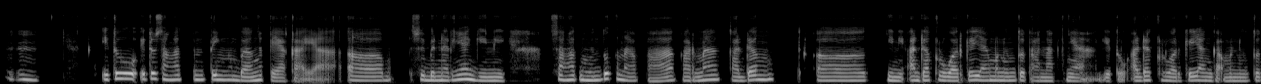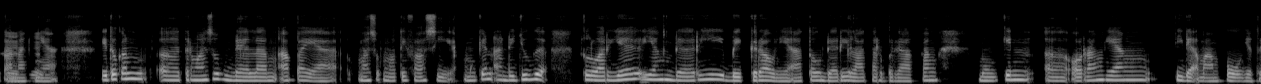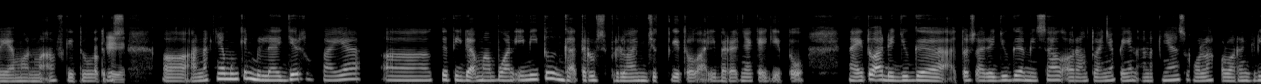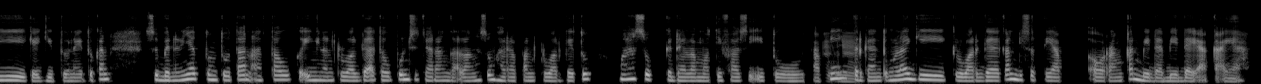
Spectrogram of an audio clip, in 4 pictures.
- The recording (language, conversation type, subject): Indonesian, podcast, Apa tantangan terbesar menurutmu untuk terus belajar?
- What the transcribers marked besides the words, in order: "keluarga" said as "keluarya"; in English: "background"; "belakang" said as "berakang"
